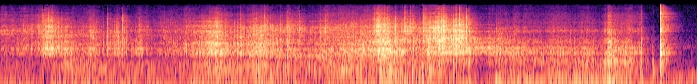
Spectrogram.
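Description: Metal fingertip claws slowly scrape across the surface of a large, solid, round end-grain wooden board with a checkered pattern. Bright, dry scratching comes in uneven waves, with the strongest stretch near the middle. The clip ends with a single sharp, short click.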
